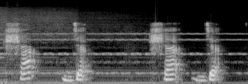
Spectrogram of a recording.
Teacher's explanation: Nah, bunyi periferal ini biasanya ujung lidah ini terletak di atas langit-langit mulut. Langit-langit mulut yang keras, ya. Nah, biasanya menghasilkan bunyi sya ja.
